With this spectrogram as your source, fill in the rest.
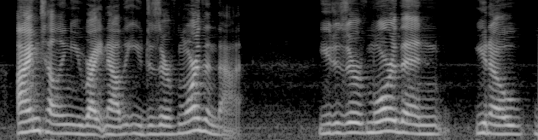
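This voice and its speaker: An animated, medium-pitched woman's voice with audible room echo. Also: moderate pace. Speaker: spiritual podcast host. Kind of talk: casual monologue. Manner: wavering voice.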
